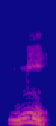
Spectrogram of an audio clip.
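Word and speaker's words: μι: ya iota kappa lambda mi ya jadi ini jadi mi ya ni ksi bukan miu miu ya bro ha bukan miu itu ya ini mi mi mi ya ini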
